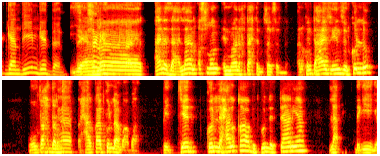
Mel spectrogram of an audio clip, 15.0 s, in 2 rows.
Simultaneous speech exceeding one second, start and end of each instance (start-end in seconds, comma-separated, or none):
1.4-2.7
